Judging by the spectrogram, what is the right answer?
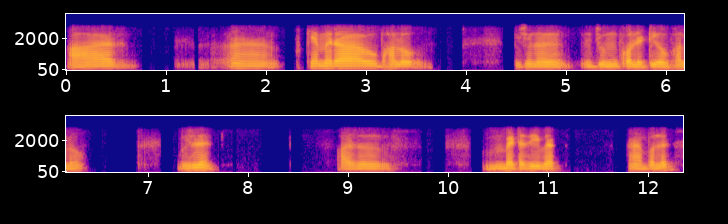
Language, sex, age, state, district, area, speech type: Bengali, male, 18-30, West Bengal, Murshidabad, urban, conversation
